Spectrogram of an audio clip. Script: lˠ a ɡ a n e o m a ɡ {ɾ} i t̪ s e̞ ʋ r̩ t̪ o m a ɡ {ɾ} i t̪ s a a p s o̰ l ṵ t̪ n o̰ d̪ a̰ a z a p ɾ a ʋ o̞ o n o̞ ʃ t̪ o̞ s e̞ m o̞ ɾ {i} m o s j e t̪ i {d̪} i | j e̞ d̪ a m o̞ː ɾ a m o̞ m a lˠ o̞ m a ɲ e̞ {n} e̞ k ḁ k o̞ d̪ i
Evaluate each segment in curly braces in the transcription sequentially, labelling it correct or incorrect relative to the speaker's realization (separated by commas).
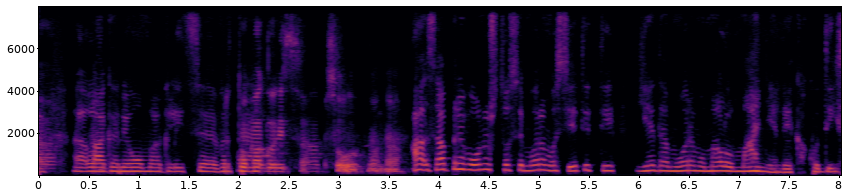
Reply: incorrect, incorrect, incorrect, incorrect, correct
